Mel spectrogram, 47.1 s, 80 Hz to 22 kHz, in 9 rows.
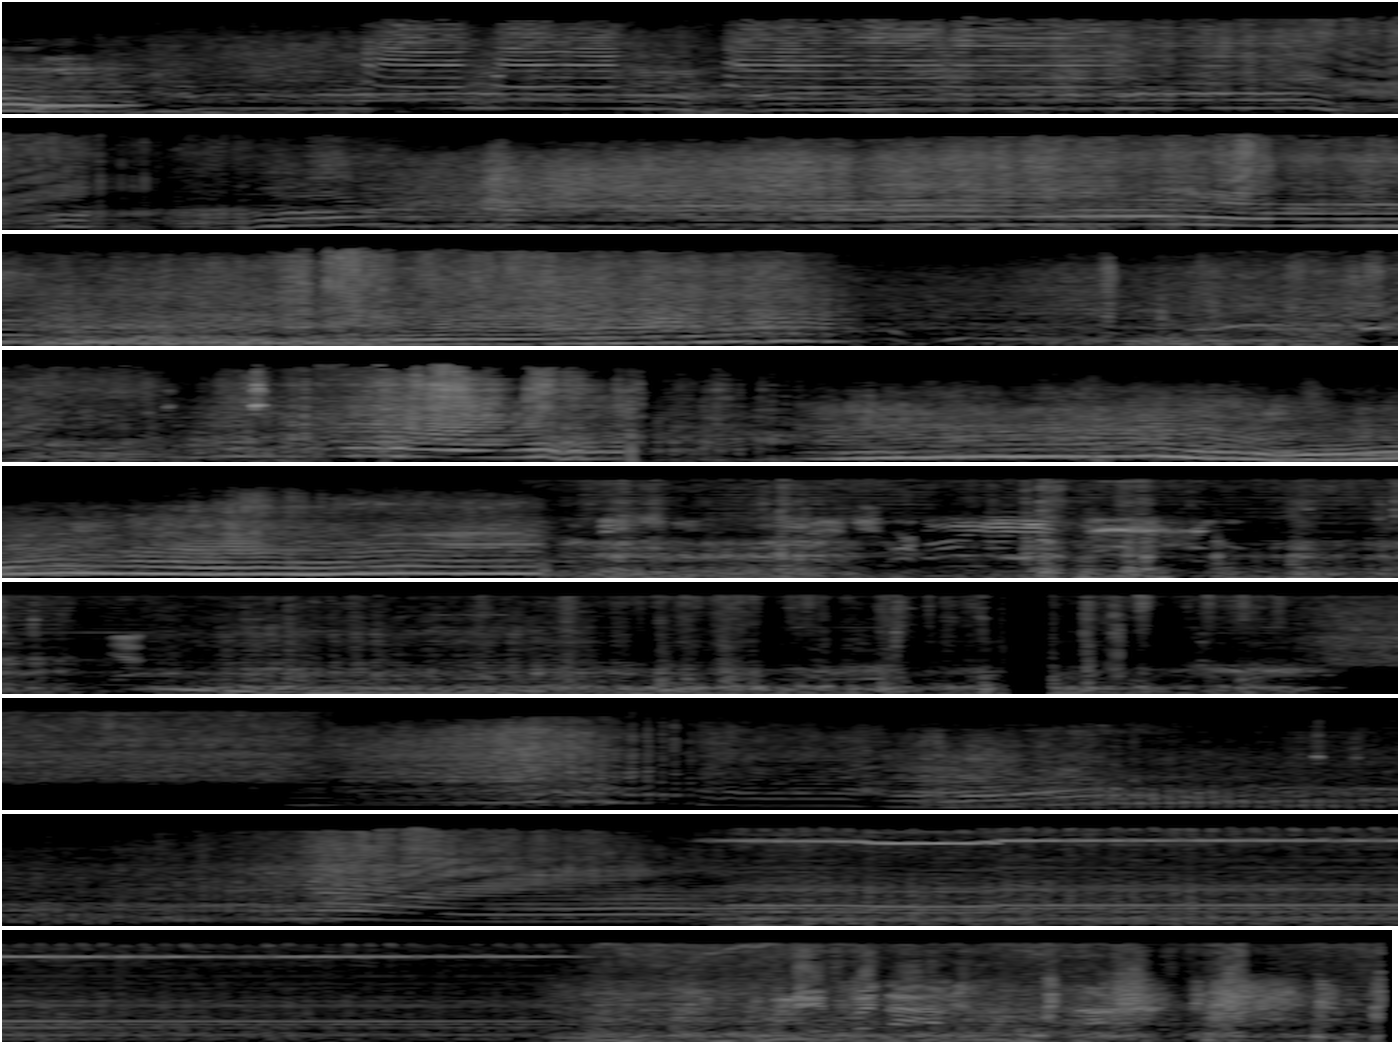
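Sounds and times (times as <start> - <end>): rally car engine high revs: 0.0 - 13.7, 14.6 - 24.2.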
